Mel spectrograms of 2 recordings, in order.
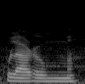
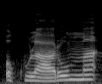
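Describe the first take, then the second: First: It is said with English-style sounds and R. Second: It is said with Latin-style sounds and R. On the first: The speaker calls it wrong. "let's stop pronouncing Latin words with in English accent" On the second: The speaker calls it right. "to actual Latin pronunciation"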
